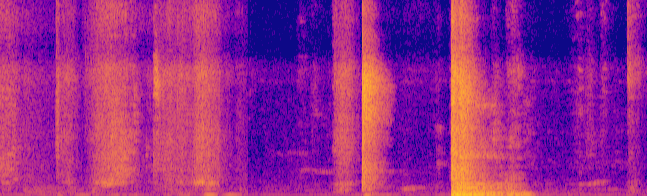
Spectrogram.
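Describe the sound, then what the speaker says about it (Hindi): Peanuts being stirred through hot sand in a cooking pan, giving intermittent gritty rasping and scraping bursts, with one longer, louder sweep near the end and quiet pauses between strokes. "अब मैं थोड़ी देर इसको ऐसे ही चलाऊंगी क्योंकि जो थोड़े बहुत जो भूनी है इसी में भून जाएगी"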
